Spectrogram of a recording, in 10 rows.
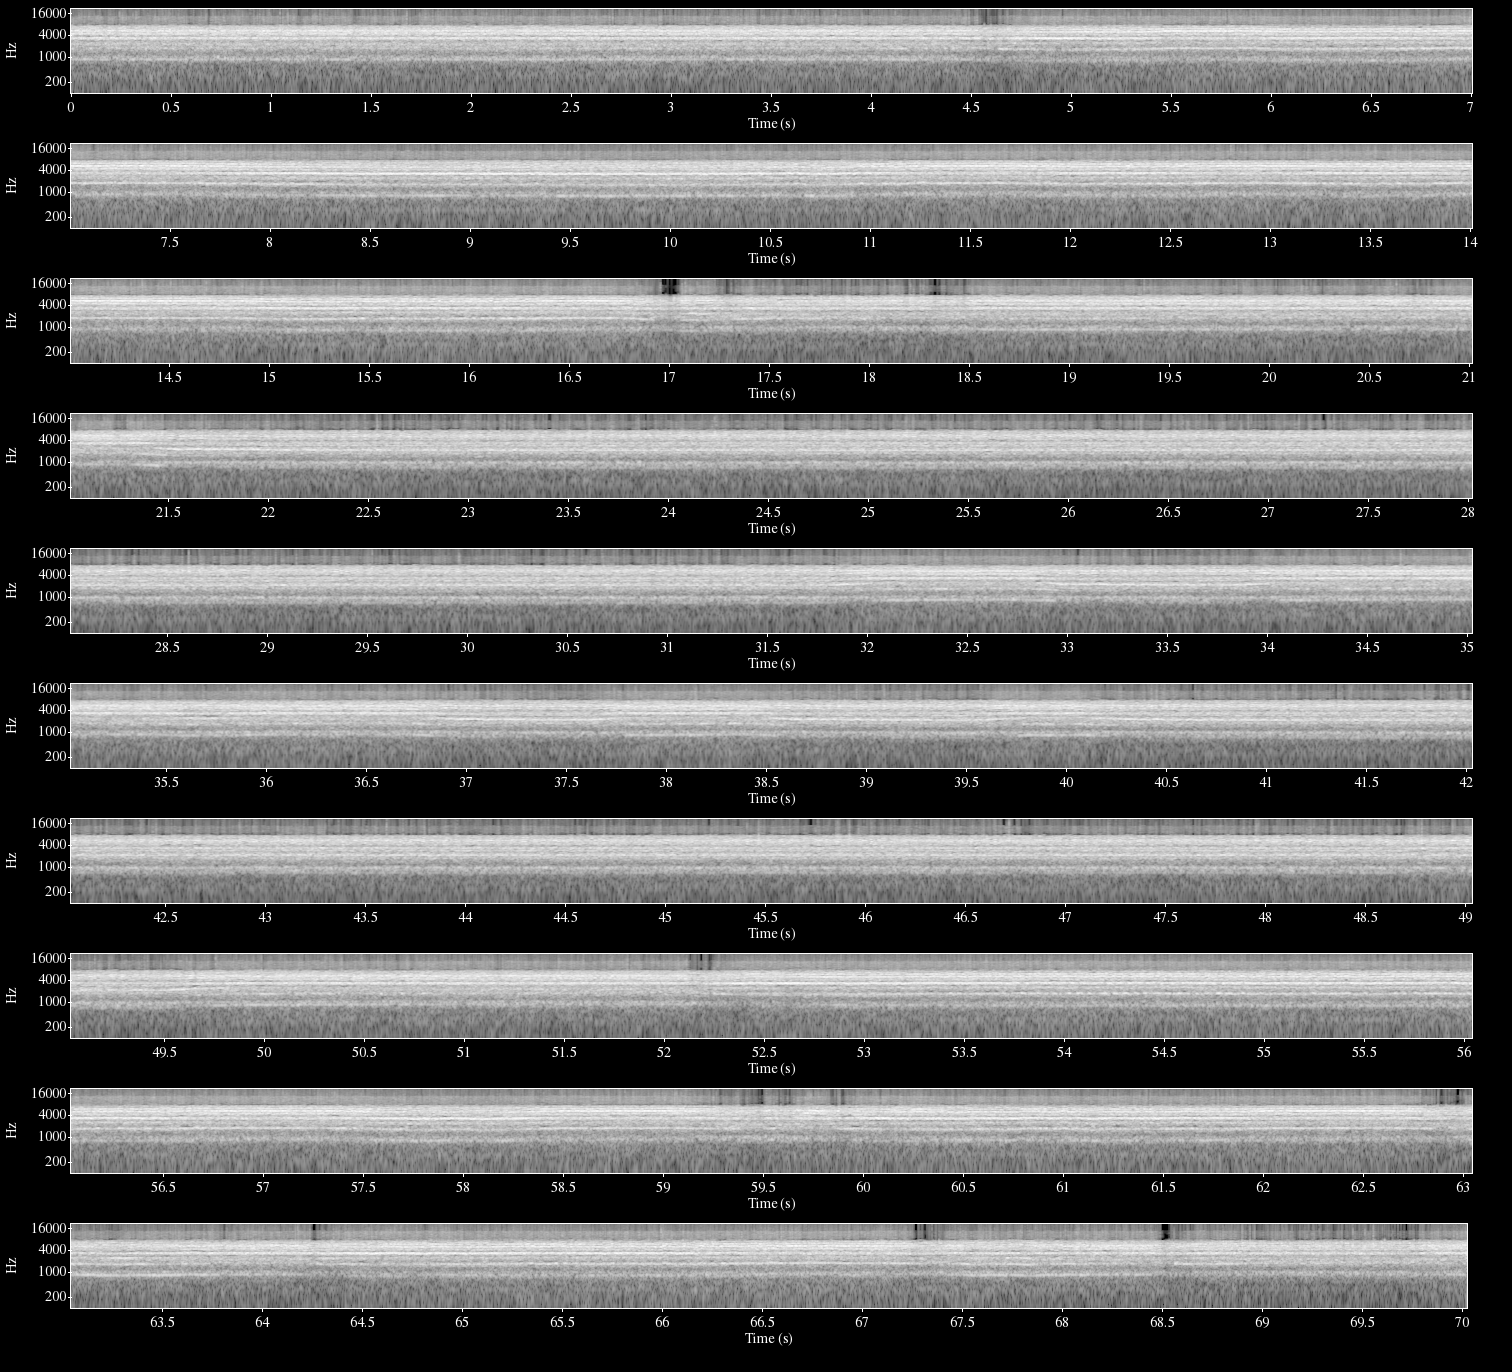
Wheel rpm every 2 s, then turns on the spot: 230, 240, 220, 220, 210, 210, 220, 220, 220, 230, 230, 200, 200, 200, 200, 200, 220, 230, 220, 210, 210, 200, 200, 200, 200, 230, 220, 210, 220, 220, 210, 230, 220, 220, 230.
none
